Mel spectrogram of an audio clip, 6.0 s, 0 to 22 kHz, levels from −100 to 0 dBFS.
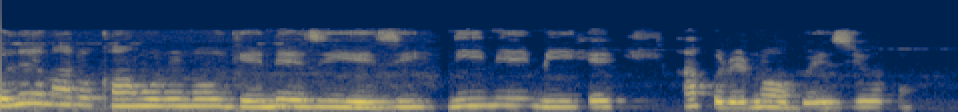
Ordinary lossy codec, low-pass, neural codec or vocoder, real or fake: none; 7.2 kHz; none; real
